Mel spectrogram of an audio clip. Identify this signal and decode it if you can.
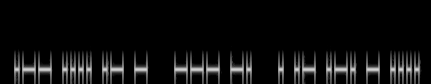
Morse code, heard as a keyed tone, about 30 wpm, 700 Hz. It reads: WHAT ON EARTH
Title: Sentences from Top 700 Words 30wpm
